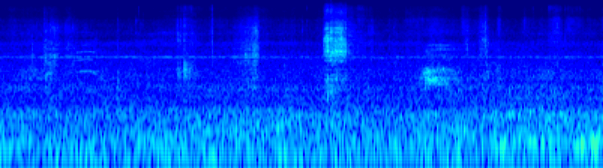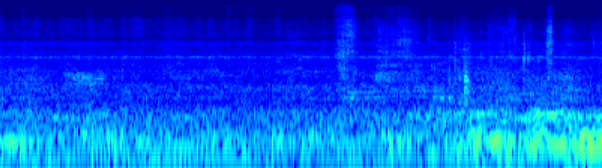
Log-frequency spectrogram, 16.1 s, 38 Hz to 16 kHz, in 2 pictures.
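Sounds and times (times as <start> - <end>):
motor vehicle rumble: 0.0 - 16.0.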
